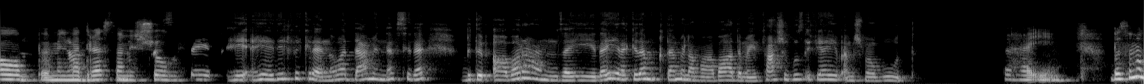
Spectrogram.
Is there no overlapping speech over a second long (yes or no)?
no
